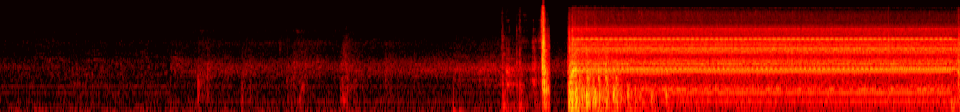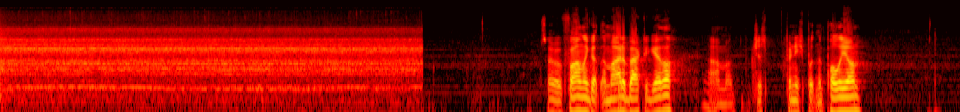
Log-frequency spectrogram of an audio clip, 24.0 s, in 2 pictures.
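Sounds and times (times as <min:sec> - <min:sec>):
electric motor humming and whining: 0:07.1 - 0:17.3.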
